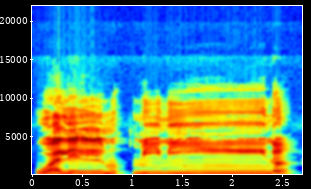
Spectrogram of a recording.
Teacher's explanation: حمزہ ساکن تھا تو حمزہ کے اوپر جھٹکا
